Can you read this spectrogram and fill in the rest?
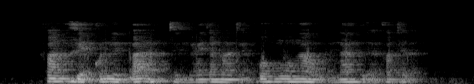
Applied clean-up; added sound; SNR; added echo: neural separator model SepFormer DNS4.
